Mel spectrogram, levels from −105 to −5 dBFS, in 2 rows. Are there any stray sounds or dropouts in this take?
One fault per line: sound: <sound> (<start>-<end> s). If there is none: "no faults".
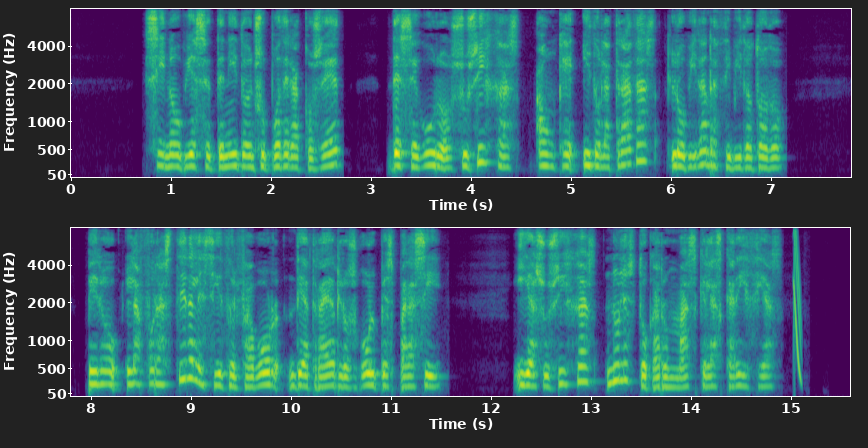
sound: chirp (15.0-15.1 s)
